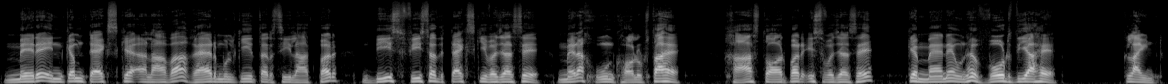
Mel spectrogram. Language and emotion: Urdu, angry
